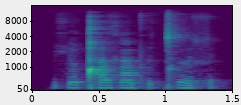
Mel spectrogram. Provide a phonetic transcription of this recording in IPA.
ç õ ǃʰ a l x ã pʰ ɯ ǀʰ ɯ ɬ

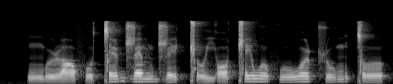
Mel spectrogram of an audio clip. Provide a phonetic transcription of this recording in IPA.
ŋ͡m u˩ ɭ ɑ˩ f ʊ˩ ǀ ɪ˧˥ ɖ͡ʐ ɛ˥ m ɖ͡ʐ ɪ˧˥ ǁ ʊ˩˧ j ɔ˩˧ ǁ ɪ˥ w ʊ˧ f u˧ w ʊ˥ ʈ͡ʂ u˧˥ m ǀ ʊ˧

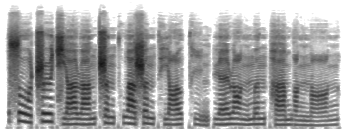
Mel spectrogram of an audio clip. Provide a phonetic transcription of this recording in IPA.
s o˥˩ ʊ̯ ʈ͡ʂ ɻ̩˥ t͡ɕ j ä˧˥ ɻ a˧˥ n ʈ͡ʂ ə˥˧ n t̪ʰ w ä˥˧ ʂ ə˥˩ n t̪ʰ j ɑ˧˥ ʊ̯ t̪ʰ ḭ˨˩ ŋ p ɥ ɛ˧˥ ɻ ɑ˥˩ ŋ m ə˥ n pʰ ä˧˥ m w ɑ˧ ŋ n̪ ɑ˧˥ ŋ

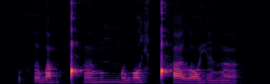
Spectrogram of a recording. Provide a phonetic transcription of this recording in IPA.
θ ə w a m ǃʰ ə̃ ð ũ ŋ͡m ə w ɔ ç ǃʰ a l ɔ j ẽ ð œ̃

